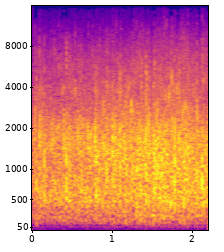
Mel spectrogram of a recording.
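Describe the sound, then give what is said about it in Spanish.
Steady audience applause for the Lord fills the space, a dense wash of many hands clapping at an even, sustained level with no voices standing out. “un aplauso al Señor que se lo merece, amén.”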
